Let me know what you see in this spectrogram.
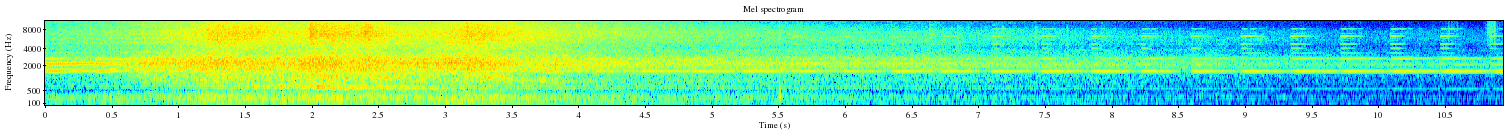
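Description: A Comeng diesel railcar passes close by, its noise swelling to a peak about two seconds in and then fading. Level-crossing warning bells sound throughout as a steady high tone that becomes an even pulsing ring after the train has gone by.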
